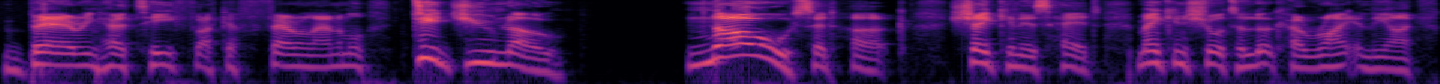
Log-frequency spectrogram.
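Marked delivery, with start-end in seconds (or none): 2.1-2.8 louder, pressing repeat with stress on Did; angry repeat. A narrator's reading. Pan presses Herc again, insistent anger. 3.4-4.0 loud, high emphatic no; firm denial. A narrator's reading. Herc denies knowing to Pan, emphatic no.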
